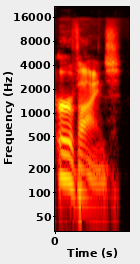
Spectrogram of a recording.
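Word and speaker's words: Ervine's: So if you are in and around West Michigan and you have car trouble, call upon Irvine's. And it's spelled E-R-V-I-N-E-S.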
